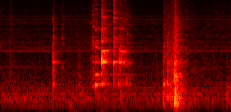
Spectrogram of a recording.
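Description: Canned French onion soup is dumped into an Instant Pot, giving a few quiet metallic clinks and knocks of can against pot in two brief bursts, close and fairly faint.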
